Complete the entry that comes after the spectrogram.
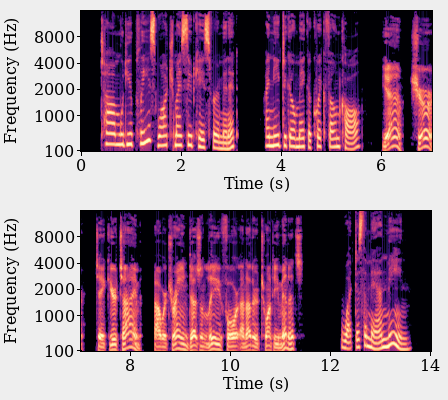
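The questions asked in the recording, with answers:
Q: What does the man mean?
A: He'll gladly watch the suitcase; there's plenty of time before the train leaves.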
